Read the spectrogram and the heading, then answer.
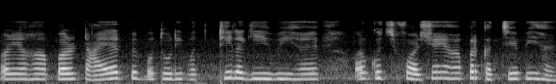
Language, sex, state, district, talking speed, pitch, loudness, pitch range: Hindi, female, Delhi, New Delhi, 205 wpm, 255 Hz, -17 LUFS, 245-280 Hz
